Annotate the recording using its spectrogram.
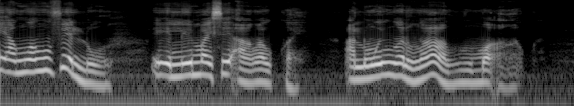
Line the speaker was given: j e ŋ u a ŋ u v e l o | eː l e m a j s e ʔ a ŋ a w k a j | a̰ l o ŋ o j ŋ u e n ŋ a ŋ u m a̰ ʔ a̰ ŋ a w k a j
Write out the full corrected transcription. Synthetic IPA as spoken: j a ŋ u a ŋ u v e l o | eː l e m a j s e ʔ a ŋ a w k a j | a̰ l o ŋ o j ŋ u a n ŋ a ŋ u m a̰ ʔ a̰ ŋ a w k a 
